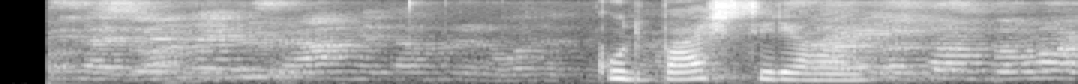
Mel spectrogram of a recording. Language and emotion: Russian, neutral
